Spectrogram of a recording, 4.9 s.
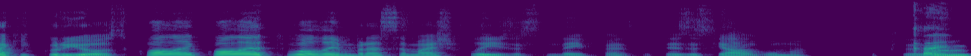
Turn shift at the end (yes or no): yes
